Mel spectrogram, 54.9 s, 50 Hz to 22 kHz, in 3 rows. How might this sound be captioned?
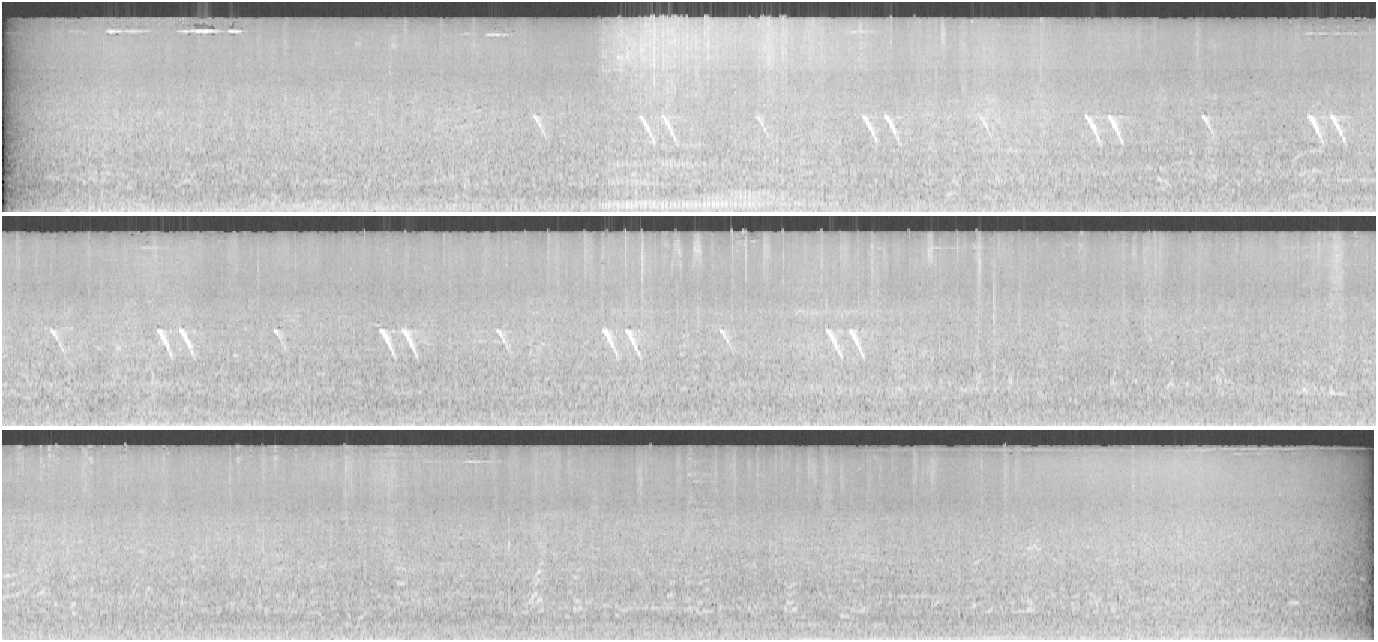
0401 Traffic light sound
Traffic light for pedestrians. People talking in Japanese. Traffic. Music in the background. Motorbike engine.
20120807
japanese, traffic, engine, motorbike, alarm, tokyo, field-recording, cars, japan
